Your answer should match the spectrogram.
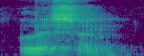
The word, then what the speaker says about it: listen: So the letter T is usually going to be silent in the STEN ending. So for example, in the words listen, fasten, moisten, glisten.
